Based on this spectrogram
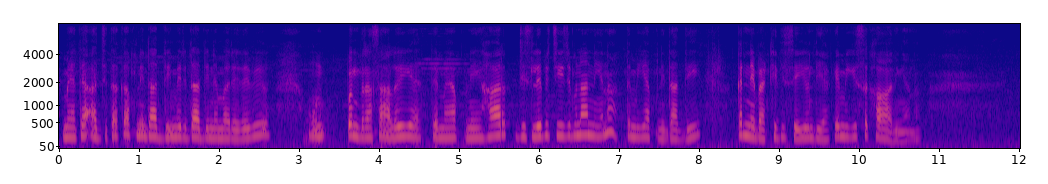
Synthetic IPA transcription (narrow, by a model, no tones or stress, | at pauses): mɛ̃ːt̪eːʔəd͡ʒt̪əkəpniːd̪aːd̪iːmeːɾiːd̪aːd̪iːneːməɾeːd̪eːbiːʊn | pənd̪ɾãːsa̰ːlɦoiːɛːt̪eːmɛ̃ːəpniːɦəɾd͡ʒɪsleːbiːt͡ʃiːd͡ʒbənãːniːɛːnaːt̪eːmẽːɡəpniːd̪aːd̪iːkənːeːbɛːʈʰiːd̪ɪseiːɦʊ̃ːnd̪iːɦɛːkemẽːɡiːsəkʰaːd̪ḭːã̰ːnãː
